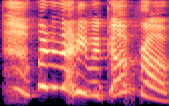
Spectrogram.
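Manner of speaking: high, loud, disbelieving yelp; a real jolt of shock, cracking up; stunned disbelief. Retold or imitated. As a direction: caught totally off guard. Stunned by the singer's question.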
